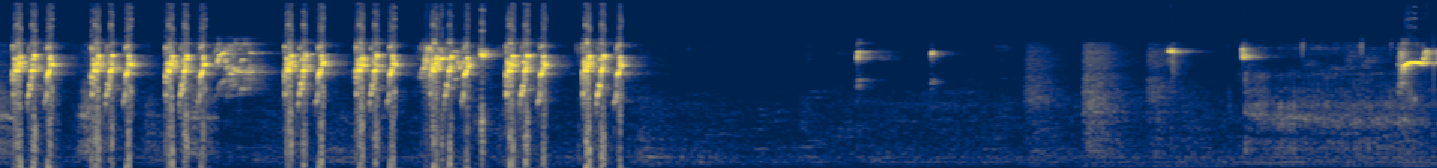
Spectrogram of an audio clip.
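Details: Lovebird with strange sounds: a rapid series of loud, high, clipped chirps for four seconds, then a quiet stretch broken by a few scattered short squeaks and tweets.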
